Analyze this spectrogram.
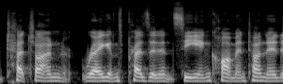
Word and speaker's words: Reagan: has been useful because the spelling of his name is R E A G an A and it is pronounced Reagan, which has helped me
